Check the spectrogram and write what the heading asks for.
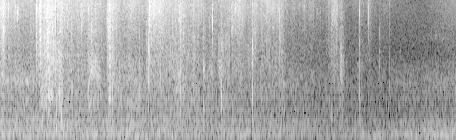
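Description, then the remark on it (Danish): Footsteps crunch steadily along an outdoor path into a forest, each step a soft scuffing over a low rustling background, with no voices present. “Nu går vi ind i skoven for anden gang.”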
